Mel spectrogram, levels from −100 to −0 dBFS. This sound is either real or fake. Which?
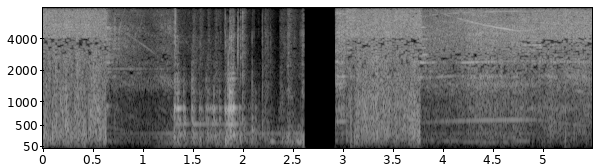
real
